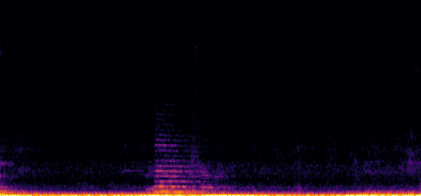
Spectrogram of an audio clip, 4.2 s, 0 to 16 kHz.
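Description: Toyota 86's flat-four engine idling with a low, steady drone, not revved.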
